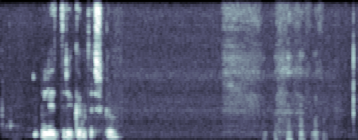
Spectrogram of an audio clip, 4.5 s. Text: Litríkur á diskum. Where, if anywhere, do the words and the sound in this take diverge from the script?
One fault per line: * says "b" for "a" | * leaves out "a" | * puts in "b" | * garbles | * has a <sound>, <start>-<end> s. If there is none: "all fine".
* has a laugh, 2.8-4.1 s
